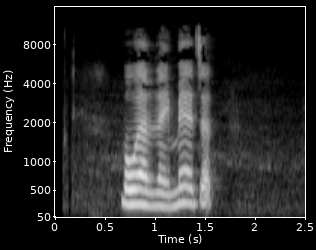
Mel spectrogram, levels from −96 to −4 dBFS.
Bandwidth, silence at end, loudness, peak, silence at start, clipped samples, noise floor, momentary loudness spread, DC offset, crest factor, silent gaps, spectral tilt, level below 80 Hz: 11 kHz; 0.95 s; -22 LUFS; -6 dBFS; 0.65 s; under 0.1%; -66 dBFS; 16 LU; under 0.1%; 20 dB; none; -3.5 dB/octave; -82 dBFS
